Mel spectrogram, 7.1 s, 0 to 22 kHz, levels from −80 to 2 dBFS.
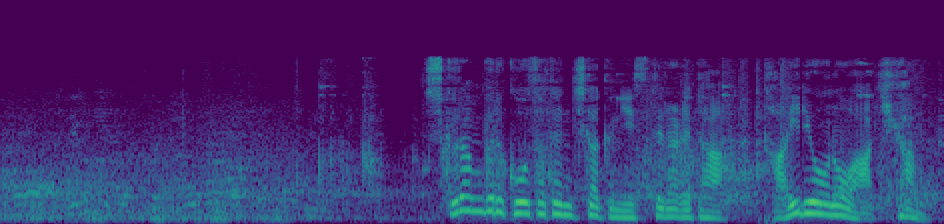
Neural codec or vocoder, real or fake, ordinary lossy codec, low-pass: none; real; none; none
